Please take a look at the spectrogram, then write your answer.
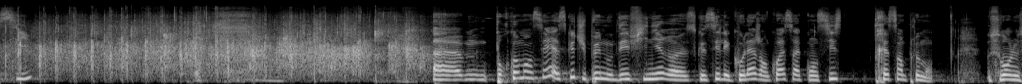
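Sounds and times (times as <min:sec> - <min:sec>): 
audience applause: 0:00.0 - 0:04.4
speech: 0:00.2 - 0:00.5, 0:04.4 - 0:10.2.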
